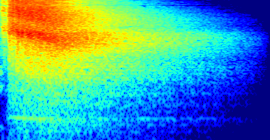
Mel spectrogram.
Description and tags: Metal iron magic spell cast
Mostly speed up and pitch shift.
